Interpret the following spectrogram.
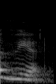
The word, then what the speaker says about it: wir: वी आई आर। इसका pronunciation होगा वियर। दूर क्या होगा?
